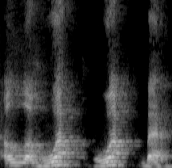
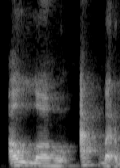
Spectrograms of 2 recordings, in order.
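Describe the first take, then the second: First: Akbar begins with a w sound. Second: Akbar begins with a glottal stop. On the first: The speaker calls it wrong. "tidak menambahkan waw antara keduanya" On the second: The speaker calls it right. "Harus dengan hamzah"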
